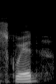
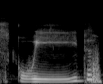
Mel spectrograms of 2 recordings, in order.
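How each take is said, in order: First: The vowel is a short 'i' sound. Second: The vowel is a long 'ee' sound. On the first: The speaker calls it right. "but it's squid" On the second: The speaker calls it wrong. "some people might say squeed"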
